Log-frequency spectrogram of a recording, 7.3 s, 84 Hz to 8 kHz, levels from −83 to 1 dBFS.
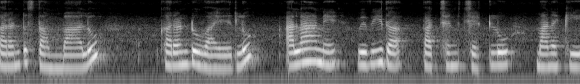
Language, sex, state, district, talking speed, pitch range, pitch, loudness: Telugu, female, Andhra Pradesh, Anantapur, 80 wpm, 215-250 Hz, 230 Hz, -17 LUFS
